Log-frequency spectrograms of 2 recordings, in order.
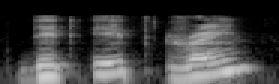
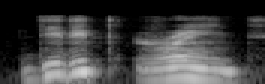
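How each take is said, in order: First: Did and it are said as separate words. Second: Did and it are linked into one sound. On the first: The speaker calls it wrong. "No digo did it rain" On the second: The speaker calls it right. "hago un enlace aquí"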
